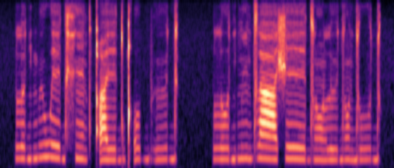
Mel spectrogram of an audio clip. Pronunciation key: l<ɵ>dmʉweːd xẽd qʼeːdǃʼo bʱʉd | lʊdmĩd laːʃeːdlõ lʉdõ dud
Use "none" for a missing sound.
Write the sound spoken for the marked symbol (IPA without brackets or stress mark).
ɵ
